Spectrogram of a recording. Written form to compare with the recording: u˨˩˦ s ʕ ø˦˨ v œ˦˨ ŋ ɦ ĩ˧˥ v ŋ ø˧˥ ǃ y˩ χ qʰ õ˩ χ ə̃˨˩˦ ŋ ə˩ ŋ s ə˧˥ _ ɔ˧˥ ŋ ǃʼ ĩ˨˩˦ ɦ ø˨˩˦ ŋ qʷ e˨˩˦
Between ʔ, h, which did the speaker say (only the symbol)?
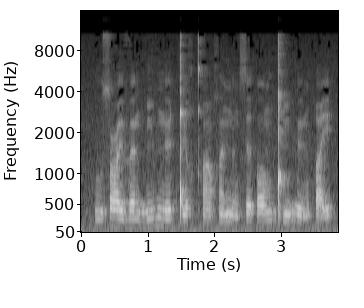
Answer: ʔ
